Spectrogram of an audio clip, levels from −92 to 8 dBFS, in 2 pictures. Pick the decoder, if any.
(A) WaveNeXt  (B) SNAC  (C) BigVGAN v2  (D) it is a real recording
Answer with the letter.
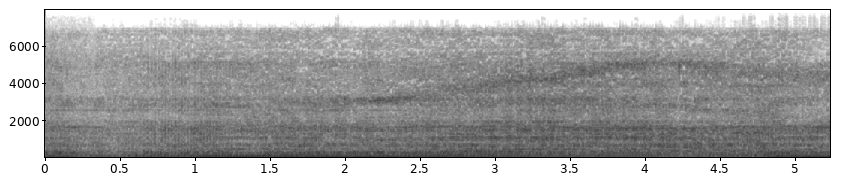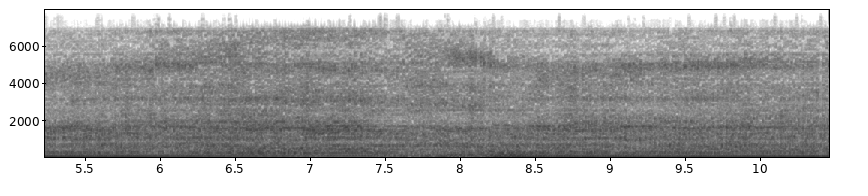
B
